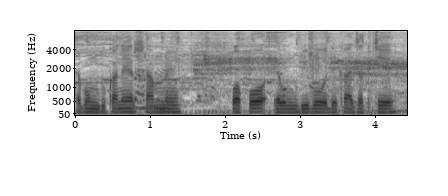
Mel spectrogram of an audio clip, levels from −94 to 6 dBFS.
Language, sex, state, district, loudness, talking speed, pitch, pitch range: Bengali, male, Assam, Hailakandi, -17 LUFS, 110 wpm, 120 Hz, 115-120 Hz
